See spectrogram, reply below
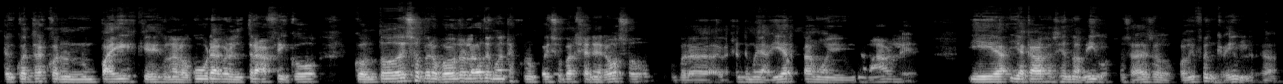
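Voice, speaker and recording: A man's voice: mid-range voice, fairly even intonation, a little fast. Chilean-born man chatting on a video call. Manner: talkative, searching for words with many restarts. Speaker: guest. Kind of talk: casual video-call chat.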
